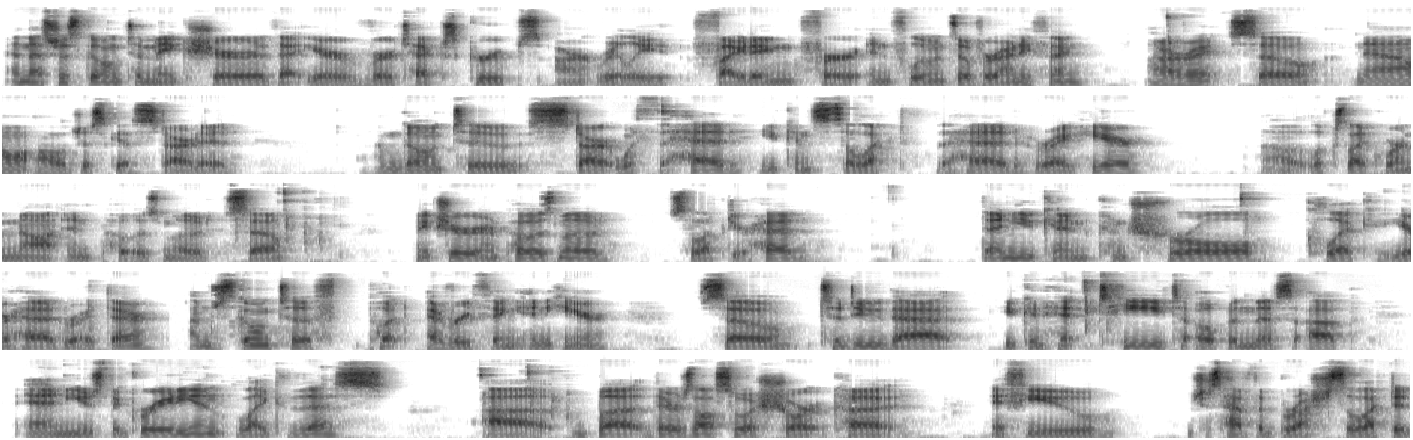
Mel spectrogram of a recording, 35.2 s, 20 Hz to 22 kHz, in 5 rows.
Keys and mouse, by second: 5.8 KP_3, 8.1 middle click, 11.2 ctrl+click, 13.4 drag, 14.0 click, 15.5 ctrl+Tab, 16.6 middle click, 17.5 click, 18.2 middle click, 21.0 ctrl+click, 23.5 middle click, 26.6 t, 29.2 click, 30.8 ctrl+z, 31.9 click.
